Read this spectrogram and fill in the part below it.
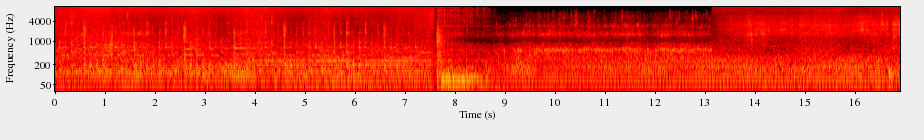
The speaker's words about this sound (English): that was the keel. Wasn't fun, eh? never nice when your boat touches bottom. It's the one thing that you always shit yourself for, and we did it. Anyway, we got away with it. I think we just hit the, the keel.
